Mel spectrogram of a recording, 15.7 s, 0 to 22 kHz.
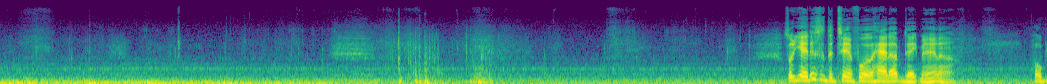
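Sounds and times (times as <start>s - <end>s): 
automatic car wash machinery rumbling inside a car: 0.0s - 15.7s
thumps and clunks against the car body: 5.9s - 7.4s
speech: 11.8s - 14.4s, 15.5s - 15.7s.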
